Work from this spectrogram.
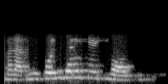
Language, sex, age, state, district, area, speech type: Bengali, female, 60+, West Bengal, Purulia, urban, conversation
